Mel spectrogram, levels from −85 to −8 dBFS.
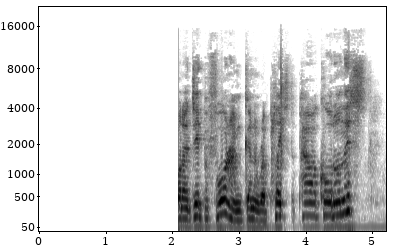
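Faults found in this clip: Audio dropout to silence, 0.00 to 2.09 s. Already under way when the clip opens: silence, no room tone, then sound enters abruptly mid-flow at 2.09 s. Input path likely lost, whether a disconnected device, a failed link or a stray mute, while the recorder kept writing silence. Content from that first stretch is unrecoverable.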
